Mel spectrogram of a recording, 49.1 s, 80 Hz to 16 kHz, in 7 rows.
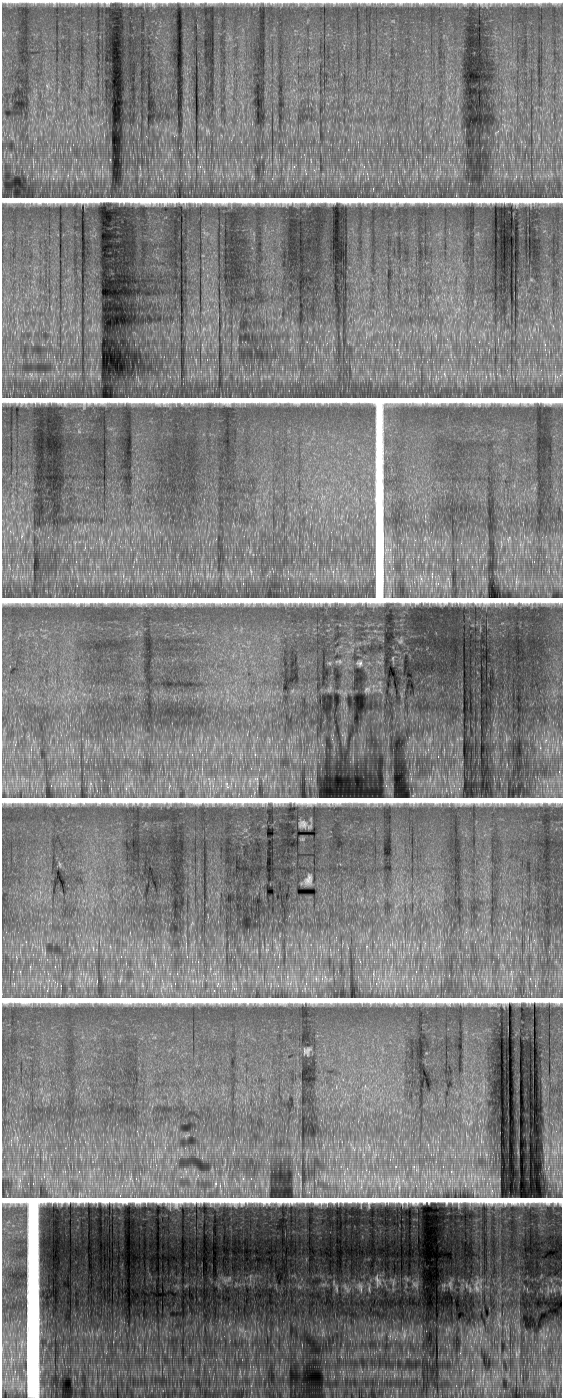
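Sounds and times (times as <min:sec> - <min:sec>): short electronic beeps: 0:31.4 - 0:32.0.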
